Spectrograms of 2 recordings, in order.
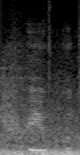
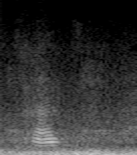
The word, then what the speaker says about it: Kweku: And after he was ordained, they baptized him and gave him a Christian name Philip, then mispronounced the local name Kweku to Kwaku, making it Philip Kwaku.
